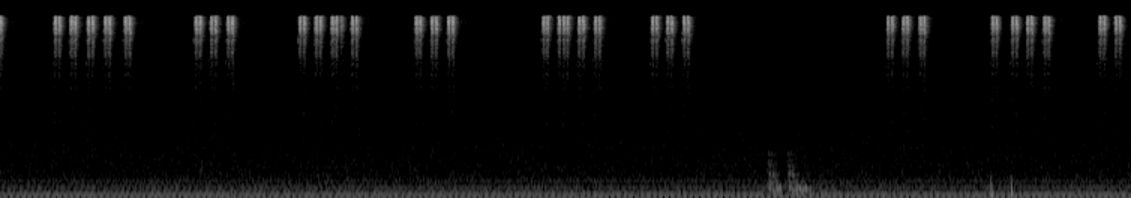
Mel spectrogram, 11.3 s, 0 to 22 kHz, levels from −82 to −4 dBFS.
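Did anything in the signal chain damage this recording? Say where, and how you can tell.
Yes. Overlapping chunks at the buffer or chunked-processing stage cause a stutter between 3.42 and 3.62 s, where a 200 ms stretch plays twice. The next 2.0 s chunk began before the previous one finished, so the overlapping audio was output again at the join.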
